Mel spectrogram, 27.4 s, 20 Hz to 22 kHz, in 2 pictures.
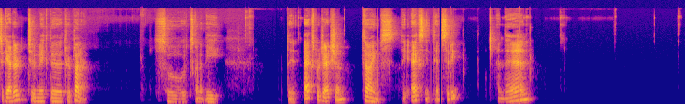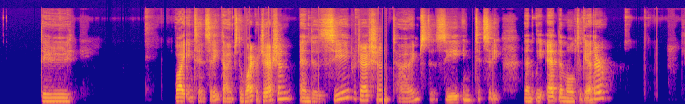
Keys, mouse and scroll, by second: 4.5 m, 4.7 click, 4.7 m, 4.8 m, 5.7 click, 7.0 click, 9.7 ctrl+click, 9.8 m, 9.9 m, 10.2 click, 11.0-12.1 drag, 12.8 click, 13.5 click, 14.6-16.4 drag, 17.2 click, 19.6 click, 21.8-22.8 drag, 23.9 a, 24.1 click, 24.1 a, 25.1 click, 26.3 click.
